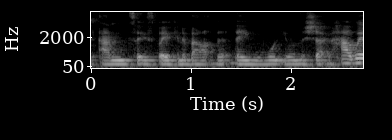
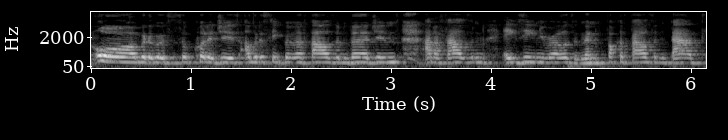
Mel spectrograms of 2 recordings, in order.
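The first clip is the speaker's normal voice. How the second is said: a hammed-up bragging lad, loud at the start; mock boast; 3 semitones higher, 7 dB louder than usual. Mocking a boastful man's plans with a sneer. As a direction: sneer it out as a cocky bloke.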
